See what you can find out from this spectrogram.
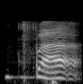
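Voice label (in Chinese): "chi1fan4", Mandarin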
